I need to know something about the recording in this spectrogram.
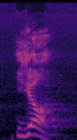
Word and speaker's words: Jó: Essa palavra, essa letra I, em hebraico, ela se atrela ao J. Por exemplo, Javé se pronuncia Iavé. Então, como Jó, Ió.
